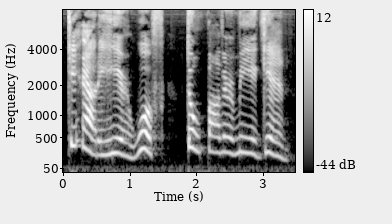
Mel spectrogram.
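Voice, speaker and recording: A man voicing a rude, smug male pig who shouts back in a very high, snippy voice. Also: lively intonation, takes it slowly, full character voice.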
